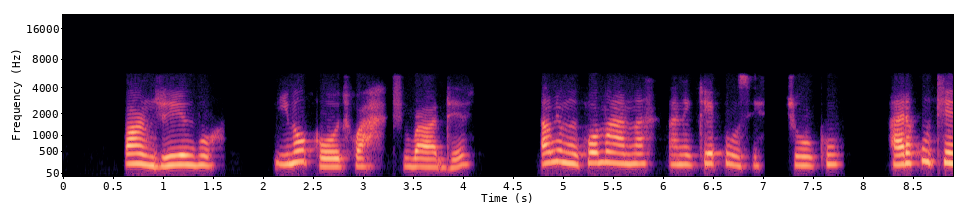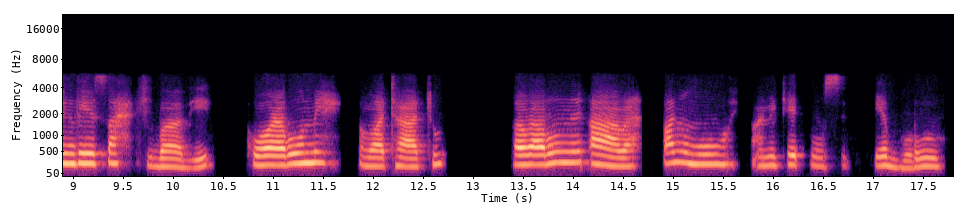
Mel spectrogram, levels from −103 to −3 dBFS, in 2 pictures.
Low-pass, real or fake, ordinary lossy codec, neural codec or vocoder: 5.4 kHz; fake; Opus, 24 kbps; codec, 16 kHz, 0.5 kbps, FunCodec, trained on Chinese and English, 25 frames a second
